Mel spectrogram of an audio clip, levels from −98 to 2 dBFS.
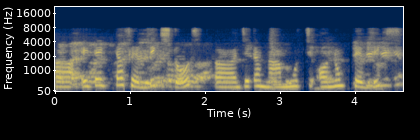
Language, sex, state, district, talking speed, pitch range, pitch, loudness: Bengali, female, West Bengal, Kolkata, 155 wpm, 230-295 Hz, 250 Hz, -15 LUFS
